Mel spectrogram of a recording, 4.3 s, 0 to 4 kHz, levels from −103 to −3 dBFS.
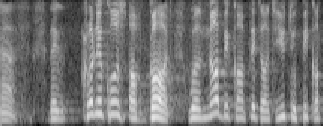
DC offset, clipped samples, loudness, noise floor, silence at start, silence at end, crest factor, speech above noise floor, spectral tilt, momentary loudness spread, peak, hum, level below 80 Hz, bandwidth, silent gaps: under 0.1%; under 0.1%; -21 LUFS; -41 dBFS; 0 s; 0.05 s; 20 dB; 20 dB; -10 dB/octave; 13 LU; -2 dBFS; none; -72 dBFS; 4 kHz; none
